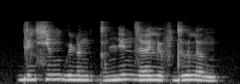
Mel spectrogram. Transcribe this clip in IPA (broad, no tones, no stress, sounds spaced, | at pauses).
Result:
ɡ e lʲ ɕ ɘ ŋ ṳ i̯ ɳ ɘ n ṳ ɡ a̤ nʲ e n z ɛ lʲ ɤ f d ɯ l ə ŋ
